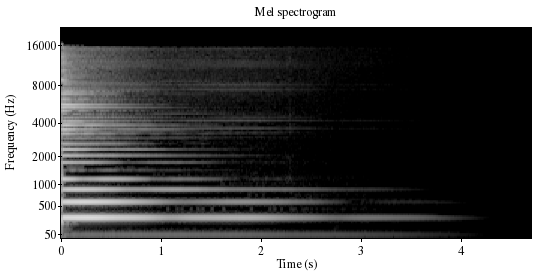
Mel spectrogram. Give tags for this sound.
guitar; multisample

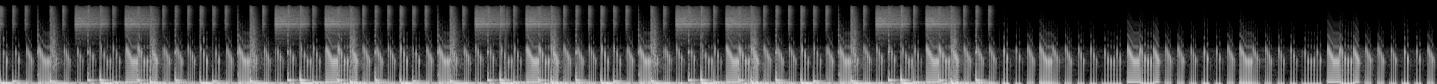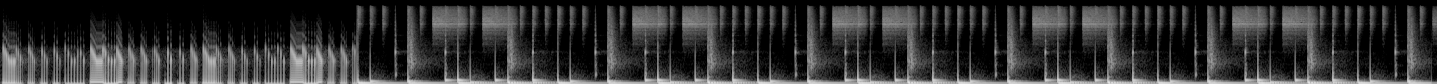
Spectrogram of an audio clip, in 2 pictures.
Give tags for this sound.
303; 808; bass; beat; drums; loop; roland

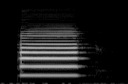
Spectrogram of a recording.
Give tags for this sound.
good-sounds; Gsharp4; multisample; neumann-U87; oboe; single-note

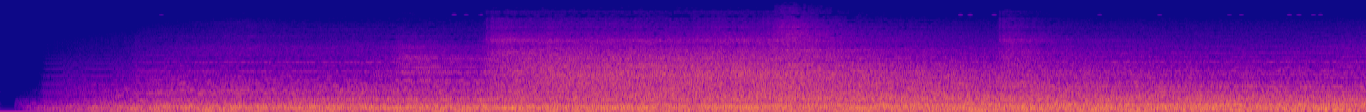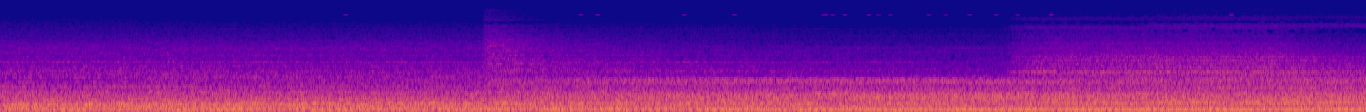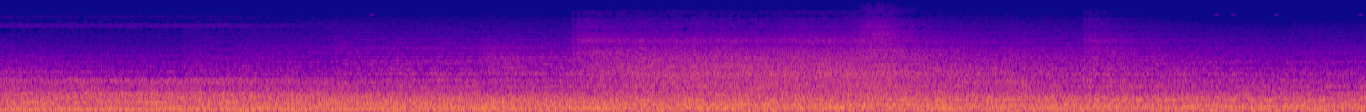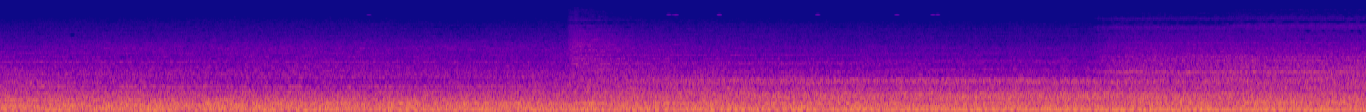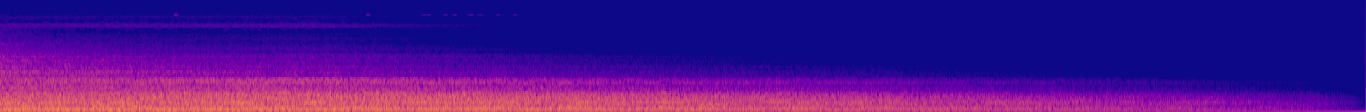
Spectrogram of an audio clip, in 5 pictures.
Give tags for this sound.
ambiance; Ambient; Dreamscape; Future; Garage; Noise; Textures; Wave

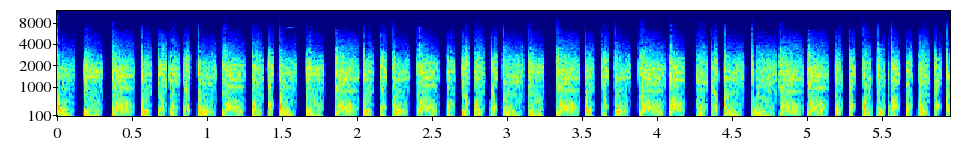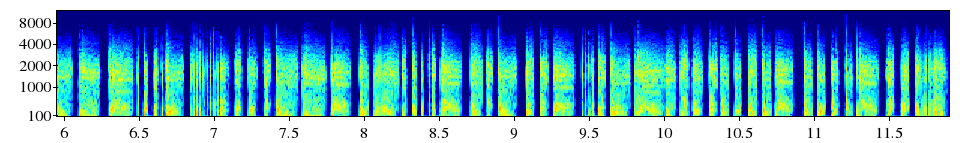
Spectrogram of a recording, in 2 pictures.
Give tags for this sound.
dnb; idm; processed

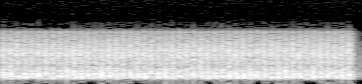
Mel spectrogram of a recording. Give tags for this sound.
digital; movie; beeps; appear; data; print-fx; interface; computer; topic; typing; film; sfx; bleep; print; screen; text; caption; osd; print-screen; emerging; scroll; title; cursor; fx; typing-fx; screen-print; subtitle; keystroke; UI

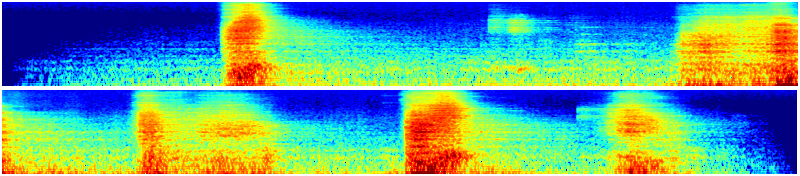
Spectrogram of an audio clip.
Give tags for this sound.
fi; fiction; laser; sci; science-fiction; science; energy; sci-fi; zap

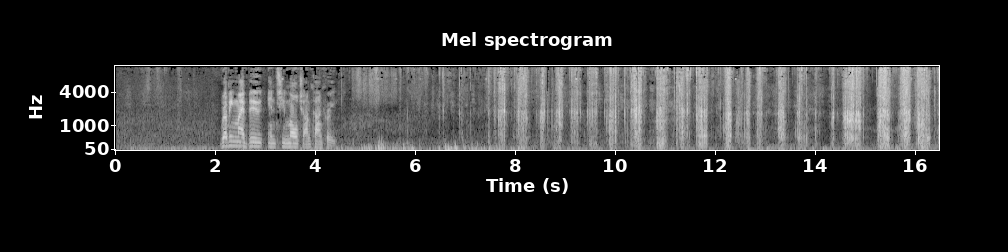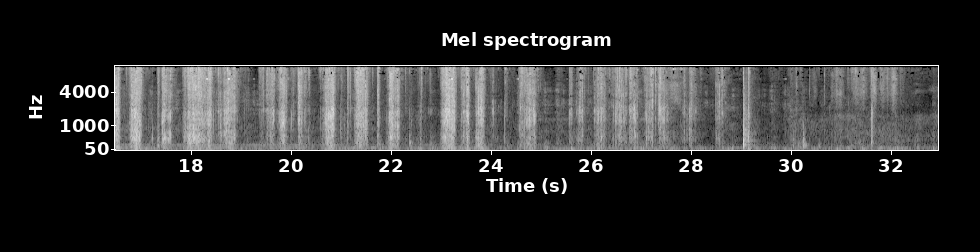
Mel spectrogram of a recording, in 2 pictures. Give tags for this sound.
foley; boot; smash; crackle; concrete; crushing; crunching; crush; crack; sound; crushed; dry; rustle; crunch

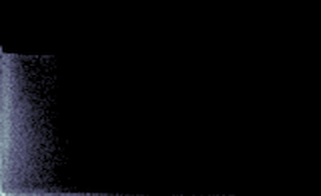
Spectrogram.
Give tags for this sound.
realistic; snare; set; kit; pack; drum; drumset

